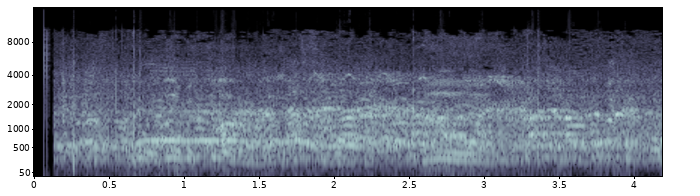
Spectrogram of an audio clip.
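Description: Several people talking at once: a steady mix of overlapping voices.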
